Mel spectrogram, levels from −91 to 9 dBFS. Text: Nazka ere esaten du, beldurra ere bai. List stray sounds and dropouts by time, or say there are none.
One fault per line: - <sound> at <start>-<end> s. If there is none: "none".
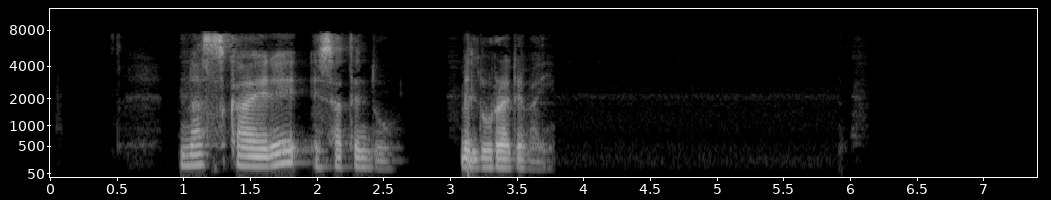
none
